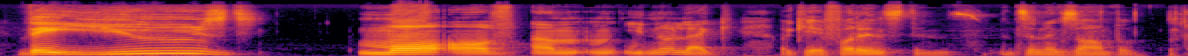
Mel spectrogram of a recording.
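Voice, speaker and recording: A man with a South African accent speaks at a fairly slow pace and a medium pitch, his pitch swinging very widely. The recording is very clean, with a silent background. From South Africa, Soweto. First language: isiZulu. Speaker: interview guest. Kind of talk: casual interview.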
